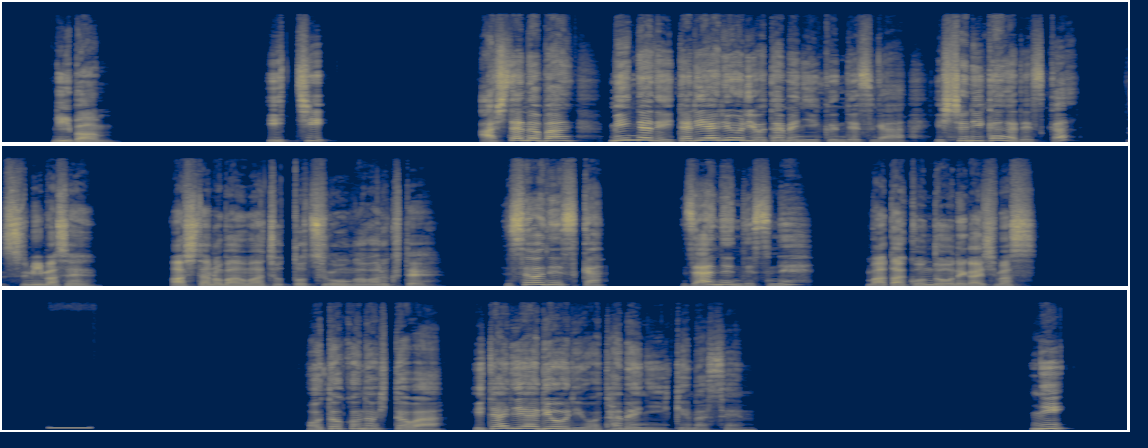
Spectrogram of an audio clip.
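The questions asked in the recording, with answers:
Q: 男の人はイタリア料理を食べに行けません。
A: ○(正しい)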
